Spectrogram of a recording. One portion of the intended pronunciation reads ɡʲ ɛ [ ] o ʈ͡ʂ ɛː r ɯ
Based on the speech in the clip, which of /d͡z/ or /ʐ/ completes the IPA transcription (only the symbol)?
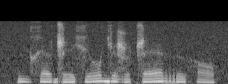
ʐ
